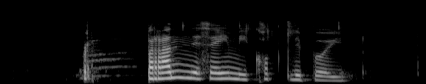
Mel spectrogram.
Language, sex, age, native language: Icelandic, male, 10, Icelandic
